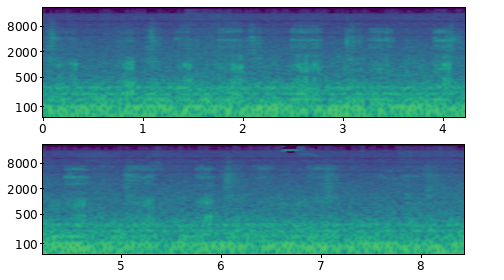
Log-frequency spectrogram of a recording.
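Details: Kneading house cat gives an even, deep purr throughout, a low vibrating drone with light rhythmic clicks scattered over it, roughly one or two a second.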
